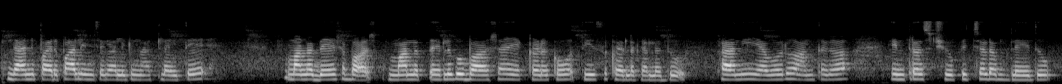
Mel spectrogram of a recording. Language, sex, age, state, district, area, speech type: Telugu, female, 18-30, Andhra Pradesh, Chittoor, urban, spontaneous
